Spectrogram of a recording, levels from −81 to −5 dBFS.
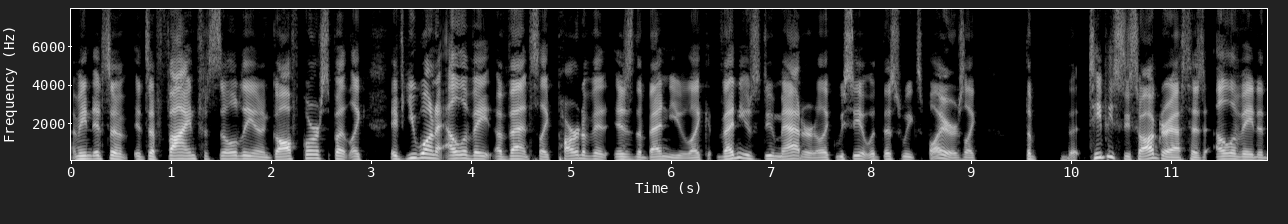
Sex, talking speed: male, 230 wpm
